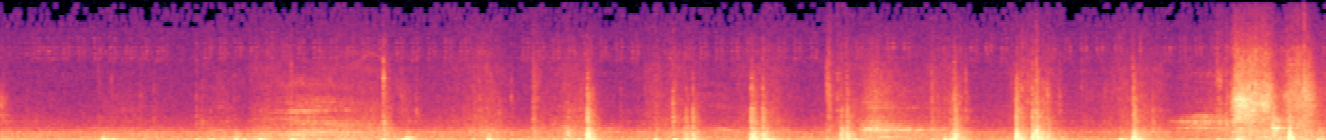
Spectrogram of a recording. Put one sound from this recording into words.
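Footsteps thud across a wooden floor indoors.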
